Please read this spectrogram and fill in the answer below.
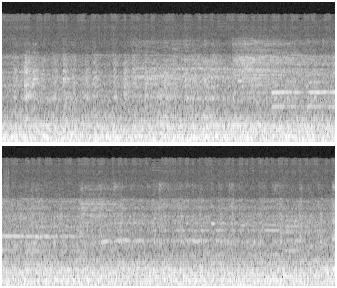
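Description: Steady road and engine noise inside a moving car's cabin, with faint music underneath.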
